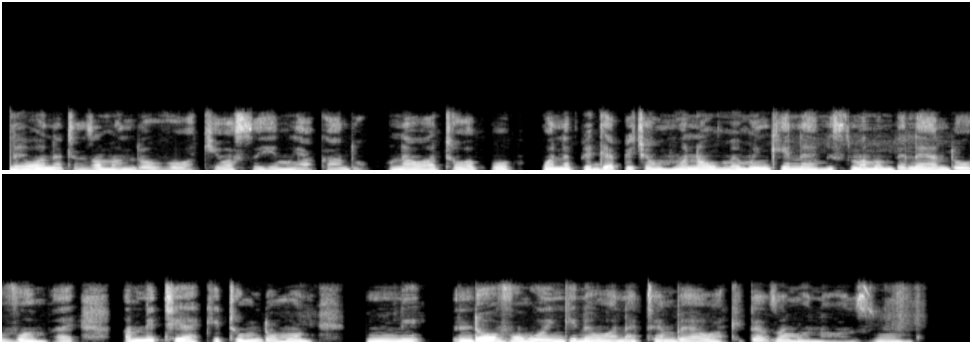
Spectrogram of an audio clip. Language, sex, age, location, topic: Swahili, male, 25-35, Nairobi, government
